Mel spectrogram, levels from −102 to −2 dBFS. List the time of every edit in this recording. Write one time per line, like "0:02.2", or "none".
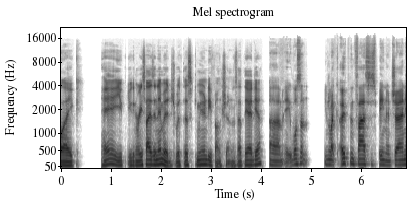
0:04.1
